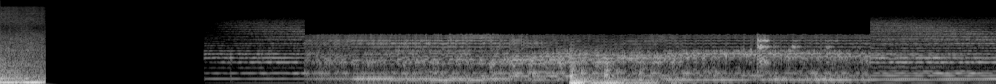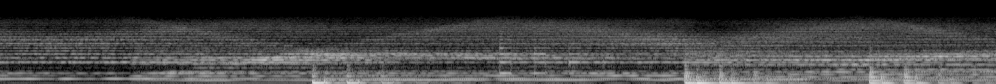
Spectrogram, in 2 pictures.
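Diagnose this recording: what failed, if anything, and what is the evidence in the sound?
From 3.05 s to 8.77 s the sound turns muffled and rough, with a watery, coarse texture, and the top end vanishes above 4 kHz before the full bandwidth returns. This is a call bitrate drop at the network and codec stage. The call's bandwidth estimate collapsed, so the Opus encoder was told to spend far fewer bits, consistent with a fall from about 48 kbps to roughly 6 kbps for about 5.7 s, coding coarsely and narrowing its bandwidth until the rate recovered.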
